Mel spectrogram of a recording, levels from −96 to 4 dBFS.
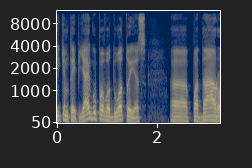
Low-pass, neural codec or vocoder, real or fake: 10.8 kHz; none; real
